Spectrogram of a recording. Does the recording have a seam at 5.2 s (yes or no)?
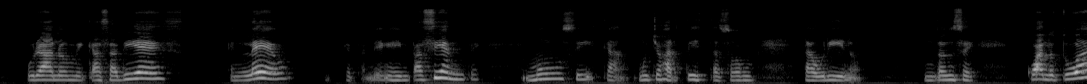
yes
